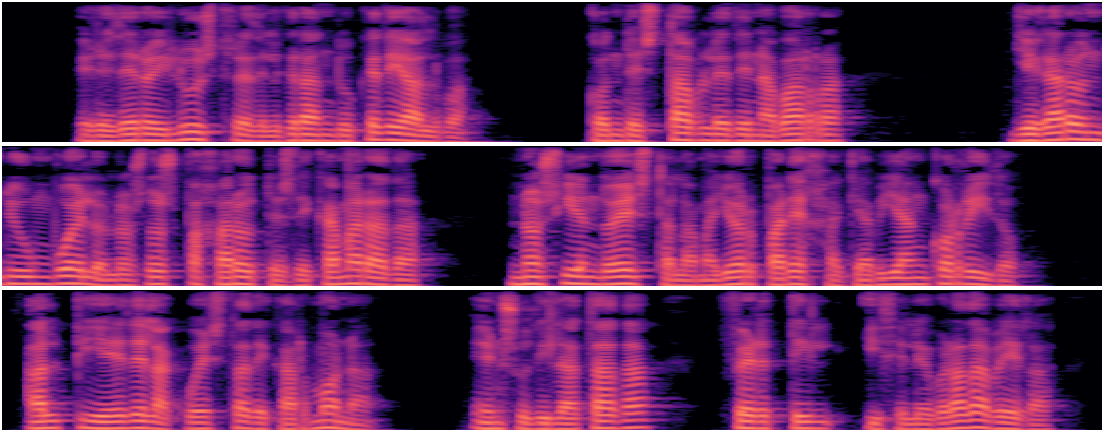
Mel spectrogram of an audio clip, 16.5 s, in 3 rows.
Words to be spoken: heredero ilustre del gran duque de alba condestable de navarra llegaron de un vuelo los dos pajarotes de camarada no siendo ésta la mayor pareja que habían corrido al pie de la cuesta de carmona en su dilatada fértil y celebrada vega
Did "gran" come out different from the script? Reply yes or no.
no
